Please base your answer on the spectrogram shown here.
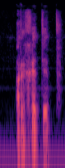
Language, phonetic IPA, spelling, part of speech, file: Polish, [arˈxɛtɨp], archetyp, noun, Pl-archetyp.ogg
